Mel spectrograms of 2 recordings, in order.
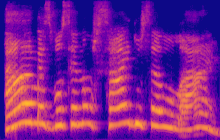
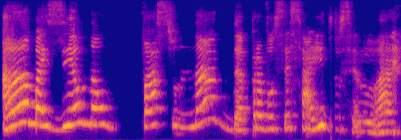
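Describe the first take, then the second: First: Higher-pitched mock complaint; nagging parent. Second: Slow, higher mock self-reproach; self-blaming parent. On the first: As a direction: nag the kid about the phone like a tired parent. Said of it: "simplesmente falar assim". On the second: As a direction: admit it slowly, catching your own fault. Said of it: "pensar no seguinte".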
